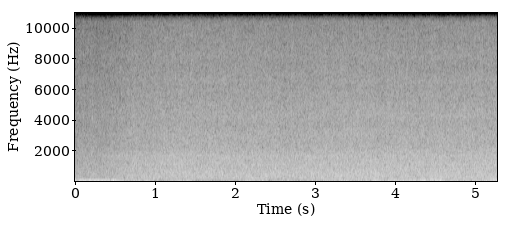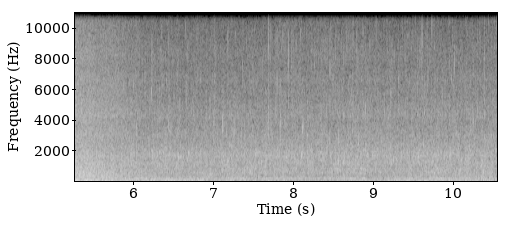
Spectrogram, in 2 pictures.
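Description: Water pouring over a river outfall's sluice gate, a steady rush. About six seconds in it gives way to a quieter flow of water spilling out from under a round flap gate.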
